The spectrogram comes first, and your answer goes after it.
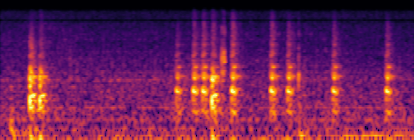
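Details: Bengal kittens cuddling each other indoors; short, high, squeaky mews come in quick clusters, about ten brief calls over five seconds, some paired closely, over a steady low room hum.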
